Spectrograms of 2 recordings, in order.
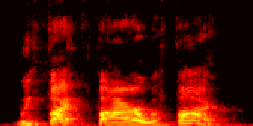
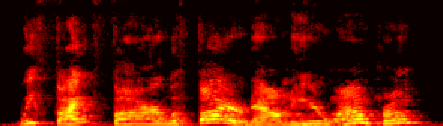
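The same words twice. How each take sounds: First: Said in the usual way. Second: Slow, drawn-out Southern country accent; a mock-tough Southern country boast; put-on country accent. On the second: Shown as a demonstration. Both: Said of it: "I could put on my country accent".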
